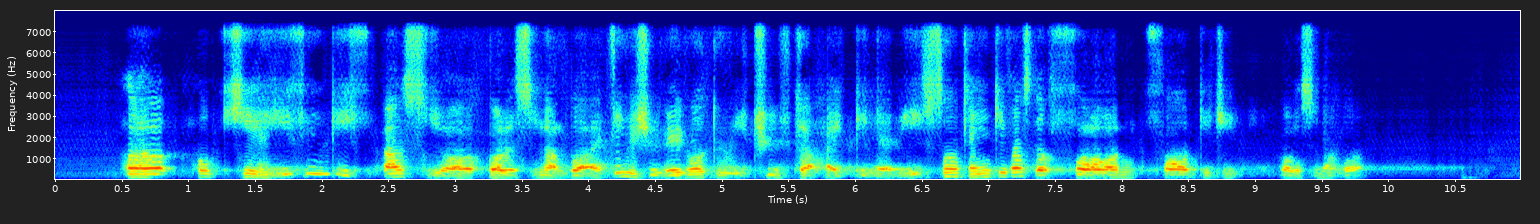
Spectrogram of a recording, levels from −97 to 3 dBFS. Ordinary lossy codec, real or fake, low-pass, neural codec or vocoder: none; fake; 7.2 kHz; codec, 16 kHz, 1 kbps, FreqCodec, smaller model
